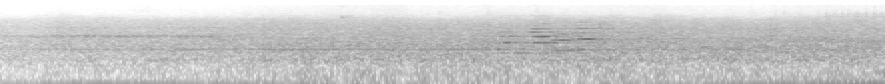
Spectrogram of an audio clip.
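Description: Steady low hum under background room noise, with a faint, brief run of high notes a little before three seconds in.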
